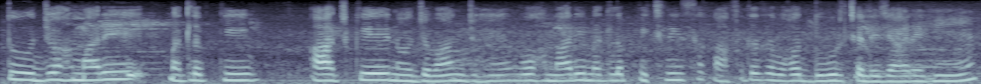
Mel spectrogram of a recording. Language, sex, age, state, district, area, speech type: Urdu, female, 18-30, Uttar Pradesh, Aligarh, urban, spontaneous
